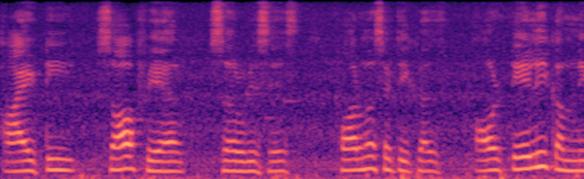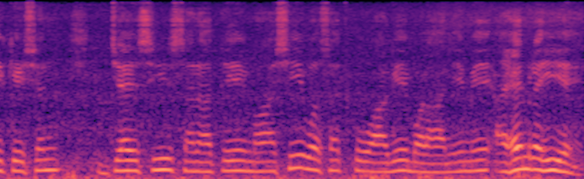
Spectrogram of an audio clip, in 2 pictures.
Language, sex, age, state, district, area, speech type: Urdu, male, 60+, Maharashtra, Nashik, urban, spontaneous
